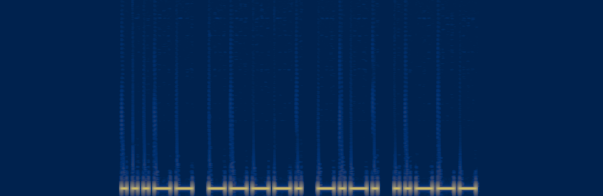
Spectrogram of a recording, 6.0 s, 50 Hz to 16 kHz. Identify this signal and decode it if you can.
Morse code, heard as a keyed tone, about 23 wpm, 700 Hz. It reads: 39C2
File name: practice / 22wpm / Four Letter-Number Combinations - 22wpm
